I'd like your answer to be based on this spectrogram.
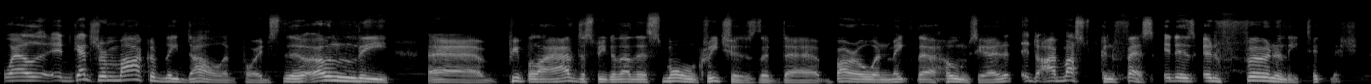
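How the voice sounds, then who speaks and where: A man's voice: mid-range voice, expressive, unhurried, fairly bright tone, dry recording, faint music behind. A man voicing a shy, lonely talking fort that speaks in a politely formal, old-fashioned way. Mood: wistful.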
